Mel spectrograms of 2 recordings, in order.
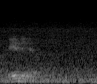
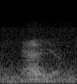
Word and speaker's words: Adium: So I call it Adium. Some of the other developers call it Adium.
